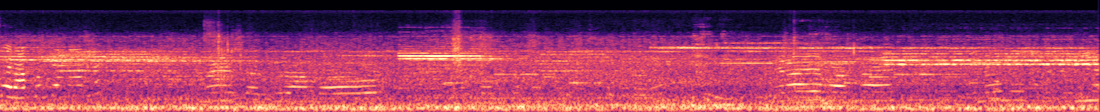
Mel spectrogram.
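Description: Steady road-traffic rumble with scattered voices of people talking in the background and intermittent high steady tones over it.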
